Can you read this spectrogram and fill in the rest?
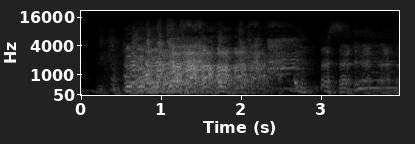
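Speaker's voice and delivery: long high hearty laugh; loud laugh. Real, not acted. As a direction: burst out laughing. Laughs at own bit.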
